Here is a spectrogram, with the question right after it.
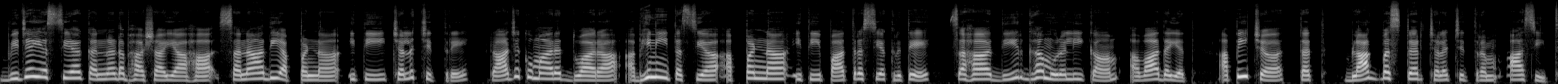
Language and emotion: Sanskrit, neutral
